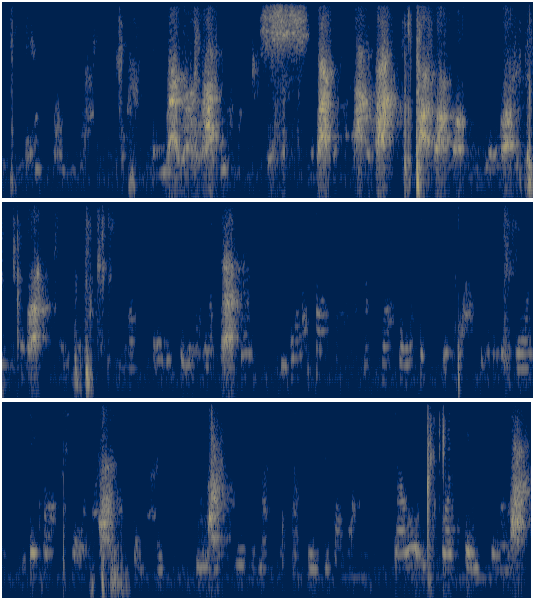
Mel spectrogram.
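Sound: dogs barking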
